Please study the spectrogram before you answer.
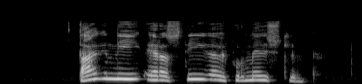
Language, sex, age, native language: Icelandic, male, 40-49, Icelandic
